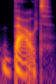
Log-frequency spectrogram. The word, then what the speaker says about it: about: In the word about, the stress is on about, right? So that a at the beginning gets lazy and becomes a schwah about.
